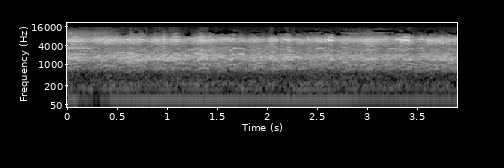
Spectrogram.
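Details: Canada geese by the thousand at the Cheam Wetlands, BC, filling the air with a thick, steady clamour of honks from many birds, over a soft low background drone.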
